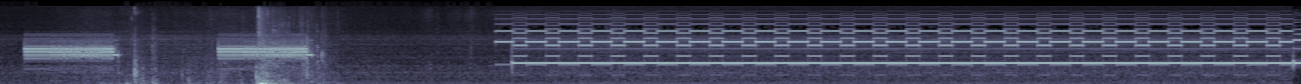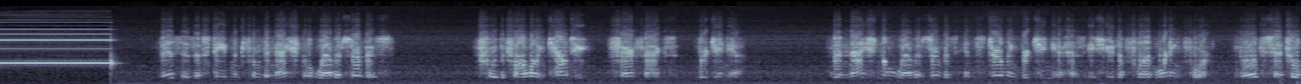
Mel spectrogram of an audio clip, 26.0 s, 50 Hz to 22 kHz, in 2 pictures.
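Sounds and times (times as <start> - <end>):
steady warning alarm tone: 0.2 - 1.2, 2.2 - 3.2, 5.0 - 14.3.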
